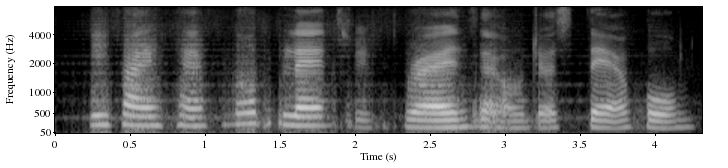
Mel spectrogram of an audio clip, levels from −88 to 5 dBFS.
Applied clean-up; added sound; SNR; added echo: neural separator model SepFormer DNS4.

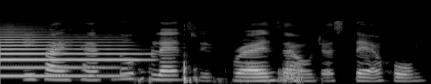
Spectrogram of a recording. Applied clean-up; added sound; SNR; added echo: classical method Wiener filter.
